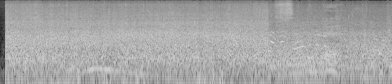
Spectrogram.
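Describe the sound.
Water rushing and flowing after rains in Uruzgan, Afghanistan, a dense, steady roar that holds throughout with a voice speaking over it.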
